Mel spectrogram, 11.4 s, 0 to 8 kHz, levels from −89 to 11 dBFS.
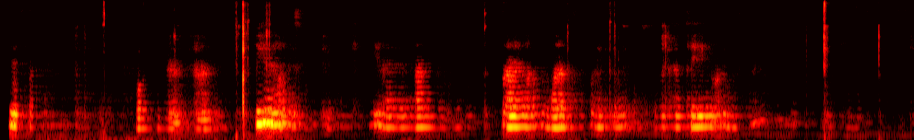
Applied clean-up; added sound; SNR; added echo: neural mask model DeepFilterNet 3.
